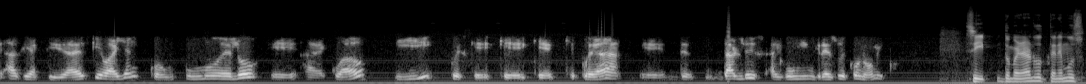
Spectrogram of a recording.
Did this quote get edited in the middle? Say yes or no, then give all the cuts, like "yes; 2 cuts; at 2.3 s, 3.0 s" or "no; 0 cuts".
yes; 1 cut; at 1.4 s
